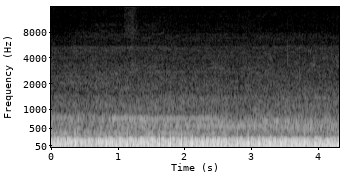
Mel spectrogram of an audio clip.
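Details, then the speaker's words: Headhunter V8, usually smooth, idling with an uneven, lumpy beat about three pulses a second and visible shaking, no knocks; rough running from a misfire that began a week earlier, cause unconfirmed. "that's how she sounds listens to the engine see how shaking it's real rough it's not shaking this engine usually smooth it's real smooth usually but it's running rough"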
